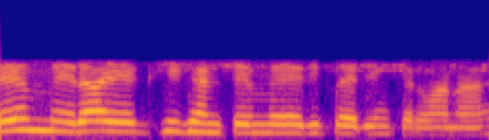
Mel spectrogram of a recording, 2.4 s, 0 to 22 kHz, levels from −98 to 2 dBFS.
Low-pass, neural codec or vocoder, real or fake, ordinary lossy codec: 3.6 kHz; none; real; none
